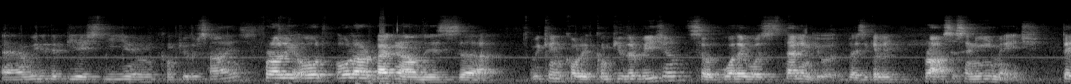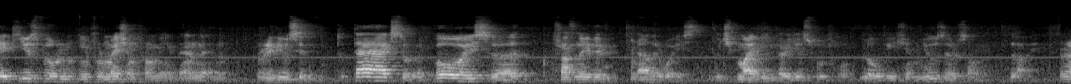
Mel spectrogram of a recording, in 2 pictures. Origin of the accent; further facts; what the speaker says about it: Italy; moved away as an adult; now in Boston, United States; I come from Italy originally. I came to Boston 6 years ago for doing research.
